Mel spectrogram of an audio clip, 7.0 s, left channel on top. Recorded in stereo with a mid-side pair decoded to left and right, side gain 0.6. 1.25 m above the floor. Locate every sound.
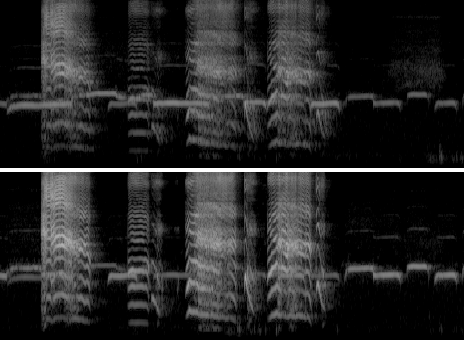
0.6 s a baby crying: 45° right, 0.7 m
